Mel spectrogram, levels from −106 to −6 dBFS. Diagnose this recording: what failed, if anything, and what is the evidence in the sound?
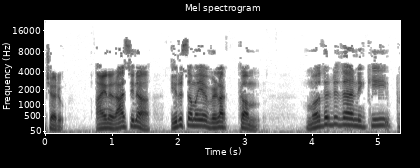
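Heavy MP3 compression damage runs through the whole speech clip and most likely comes from the codec stage. The sound is watery and swirly from start to finish, as weak frequency lines drop in and out between frames, which fits a low bitrate of about 32 kbps. Nothing extends above about 20.5 kHz, so the fixed treble cut sits high. That points to bit starvation across the band rather than a narrow bandwidth limit, which separates it from plain low-pass filtering.

A time-stretched section starts at 2.34 s and runs to the end. The pace drops abruptly to about 0.65 times normal speed, so the speech drags, but the pitch stays where it was. That rules out a tape or clock slowdown, which would lower the pitch along with the pace. The likely cause is processing software that lengthened this part to fit a duration, holding pitch by repeating short pieces of the signal.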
